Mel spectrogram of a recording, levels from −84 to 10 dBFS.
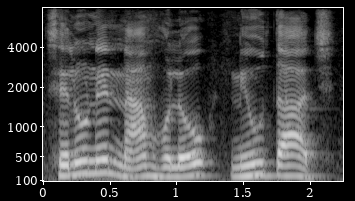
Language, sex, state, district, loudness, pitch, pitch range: Bengali, male, West Bengal, Cooch Behar, -13 LUFS, 180 Hz, 165-195 Hz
